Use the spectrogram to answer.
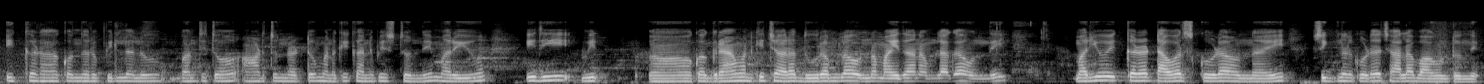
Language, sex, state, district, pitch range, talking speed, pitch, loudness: Telugu, male, Telangana, Nalgonda, 145-160 Hz, 115 wpm, 155 Hz, -18 LUFS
